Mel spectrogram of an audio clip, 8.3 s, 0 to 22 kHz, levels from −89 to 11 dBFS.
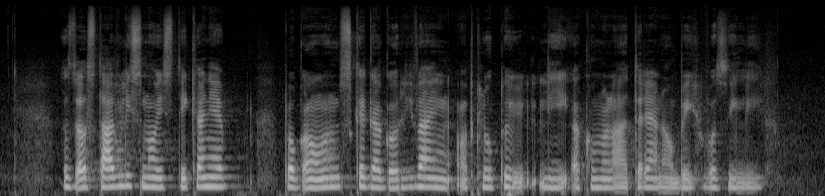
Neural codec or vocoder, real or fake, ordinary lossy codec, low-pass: codec, 44.1 kHz, 7.8 kbps, Pupu-Codec; fake; none; 19.8 kHz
